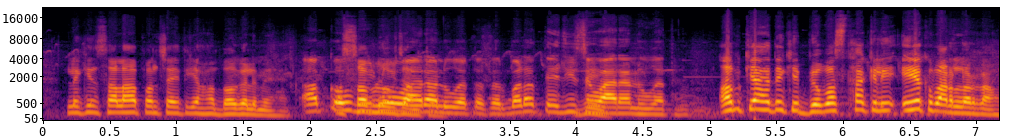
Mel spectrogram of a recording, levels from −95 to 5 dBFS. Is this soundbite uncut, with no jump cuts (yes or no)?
yes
